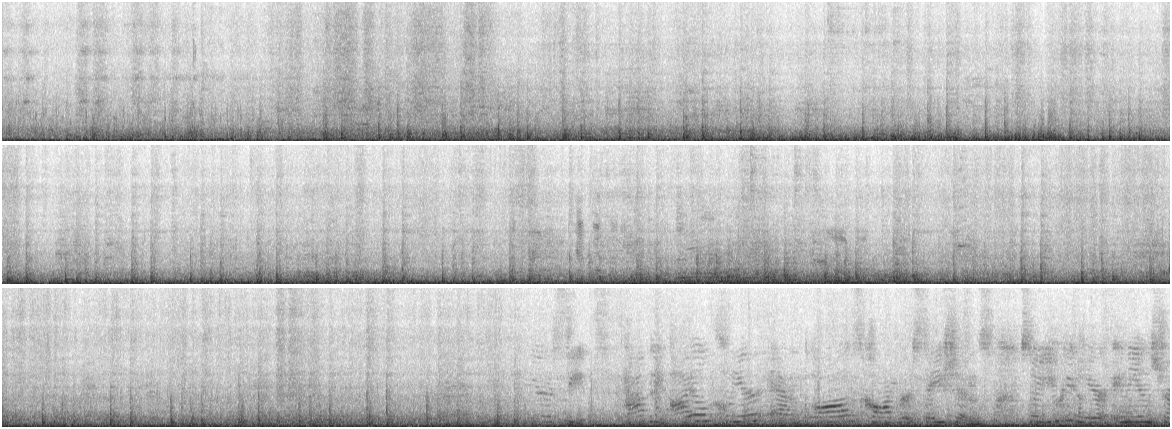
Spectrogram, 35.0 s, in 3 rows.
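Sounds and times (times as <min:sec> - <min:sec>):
wheels clacking over rail joints: 0:00.0 - 0:33.1
train rumbling: 0:00.0 - 0:35.0.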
